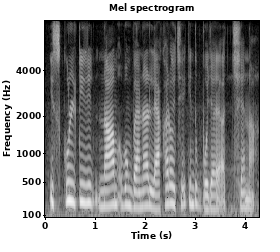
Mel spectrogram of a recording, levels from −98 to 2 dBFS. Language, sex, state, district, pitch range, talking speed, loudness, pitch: Bengali, female, West Bengal, Cooch Behar, 180-225 Hz, 140 wpm, -16 LUFS, 205 Hz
